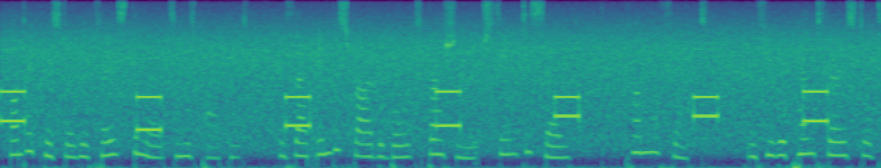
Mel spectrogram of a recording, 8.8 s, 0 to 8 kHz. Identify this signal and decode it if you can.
DTMF, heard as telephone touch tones, dialled by hand, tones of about 240 ms, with phone line noise and speech in English. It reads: 9 2 5 6 0 0 9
